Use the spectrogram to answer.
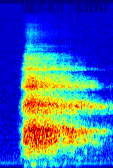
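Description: A slow, calming breath from a relaxation exercise with longer exhales, heard alone as one steady, airy rush that starts abruptly after a short silence and then fades gradually over about two seconds.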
